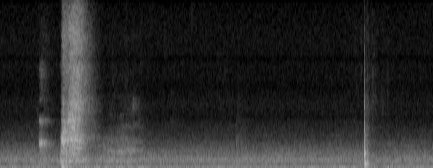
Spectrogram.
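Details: Adult allergic to bleach, sitting in a bath after cleaning with bleach: one loud explosive sneeze, then a later sharp sneeze burst, over a steady appliance hum and faint water splashes; allergic sneezing.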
